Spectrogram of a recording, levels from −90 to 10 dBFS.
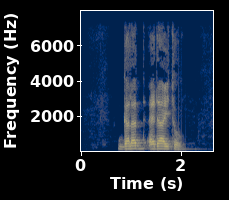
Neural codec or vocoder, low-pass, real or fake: none; 7.2 kHz; real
